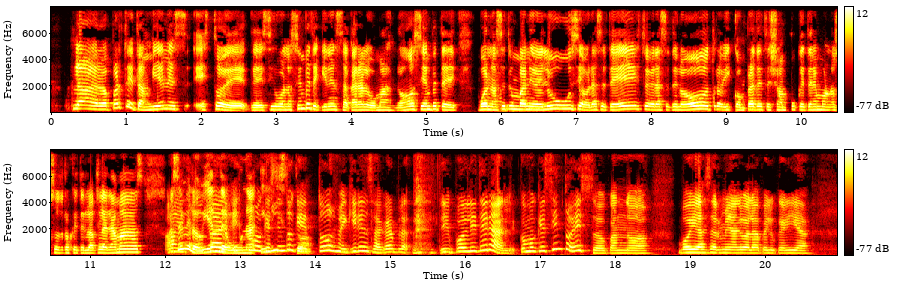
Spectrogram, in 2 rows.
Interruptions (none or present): present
